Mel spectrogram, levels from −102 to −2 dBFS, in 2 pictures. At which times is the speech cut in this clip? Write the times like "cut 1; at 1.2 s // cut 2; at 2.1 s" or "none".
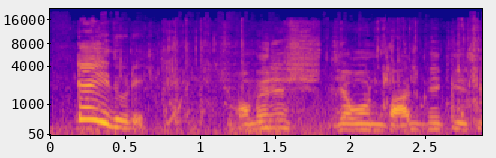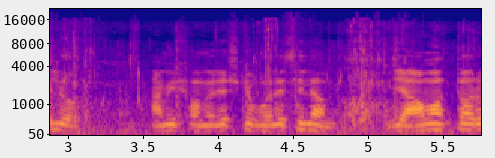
none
